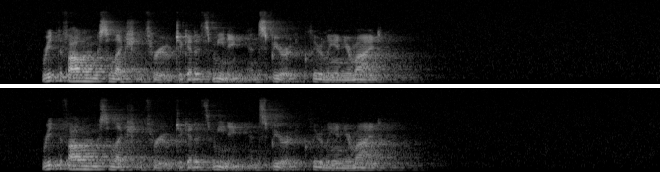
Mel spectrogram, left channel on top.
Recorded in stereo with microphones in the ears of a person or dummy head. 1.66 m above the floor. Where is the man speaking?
30° left (ahead or behind), 1.5 m.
